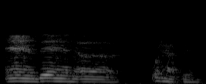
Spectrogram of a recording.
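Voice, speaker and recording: A man, a DJ guest on a podcast, telling a story casually, animated and profane, with a rambling flow. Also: medium pitch, a little slow, roomy sound, distant mic, slight background noise.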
